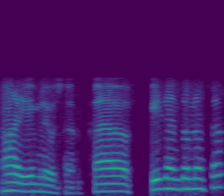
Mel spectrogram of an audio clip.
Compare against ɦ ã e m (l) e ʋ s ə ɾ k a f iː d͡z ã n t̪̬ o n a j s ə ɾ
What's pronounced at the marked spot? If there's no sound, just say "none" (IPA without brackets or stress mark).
l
